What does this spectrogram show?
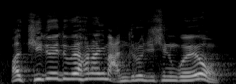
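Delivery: loud, high protest; arguing complaint. Acted. Ungrateful believer challenges God over prayer, loud arguing complaint. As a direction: take God to task, loudly. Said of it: "이렇게 따지기까지 하는".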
